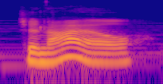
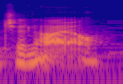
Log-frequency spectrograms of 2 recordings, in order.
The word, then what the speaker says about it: Jennail: Why do I pronounce the J in Jennail as a Y?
